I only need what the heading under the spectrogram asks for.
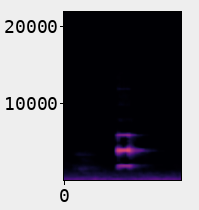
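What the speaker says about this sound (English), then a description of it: "It's going to beep like that, and it's going to say processing on the screen." A Futaba MC9100A ESC programmer gives a single short, clean electronic beep, high-pitched and steady, lasting a fraction of a second against a quiet background.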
